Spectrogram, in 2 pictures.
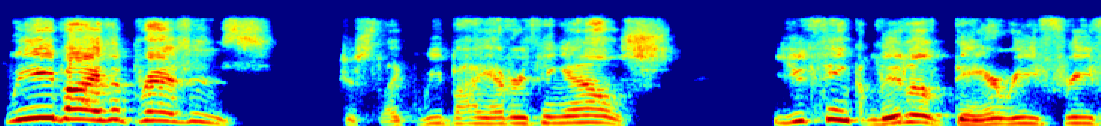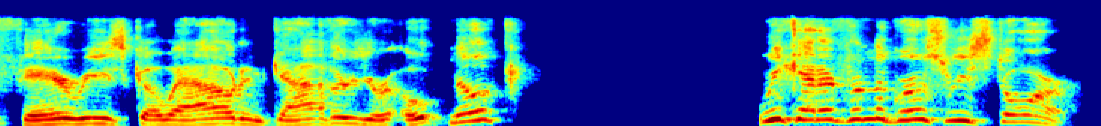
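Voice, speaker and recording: A man's voice: high voice, sing-song, a little slow, a bit bright, exaggerated voice. A man playing a blunt, sarcastic, exasperated father of a grown son in a comedy table read. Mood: fed up.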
